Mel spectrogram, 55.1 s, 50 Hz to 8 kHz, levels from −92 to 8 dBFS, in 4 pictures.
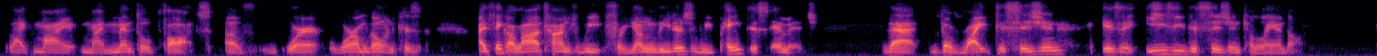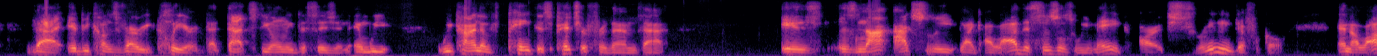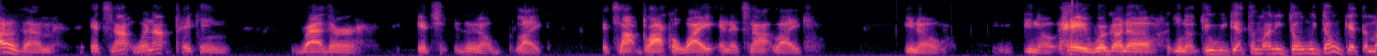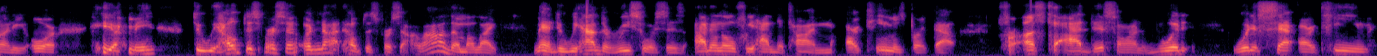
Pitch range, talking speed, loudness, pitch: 105-130 Hz, 185 wpm, -25 LUFS, 115 Hz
